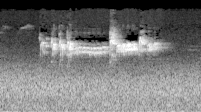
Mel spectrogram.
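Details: European robin singing at dusk from an apple tree to hold its territory; one sustained, high, rippling phrase of rapid jingling notes lasting about a second and a half against quiet background.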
